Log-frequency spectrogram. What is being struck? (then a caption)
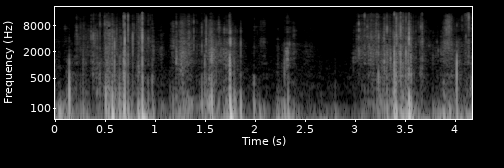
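Beeswax-coated cotton food wrap. A single orange, yellow and teal beeswax-coated cotton food wrap is balled up in both hands while fingers crumple, squeeze and grip it. The result is irregular bursts of crinkly, sticky crackling with soft low thuds and a brief quiet gap just before the last second of handling.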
